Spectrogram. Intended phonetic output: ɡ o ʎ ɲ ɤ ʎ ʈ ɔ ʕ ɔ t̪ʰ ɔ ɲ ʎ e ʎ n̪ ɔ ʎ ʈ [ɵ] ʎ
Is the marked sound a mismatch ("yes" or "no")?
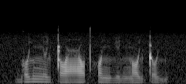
yes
